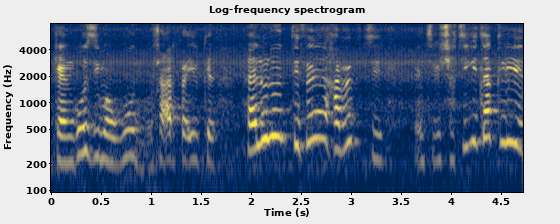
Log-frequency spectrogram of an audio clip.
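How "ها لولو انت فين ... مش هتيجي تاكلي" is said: higher, sugary coaxing voice; mock sweet call. Phoning the late friend at iftar, sugary coaxing. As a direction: coax her like a darling.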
